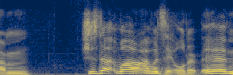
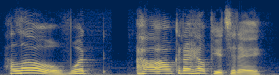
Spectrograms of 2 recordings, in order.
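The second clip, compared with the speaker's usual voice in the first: put-on sweet, high-pitched older woman voice; 9 semitones higher than usual. Voicing a shopkeeper greeting customers at the door: sweet middle-aged shopkeeper lady. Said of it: "she has a very sweet demeanor about her".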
